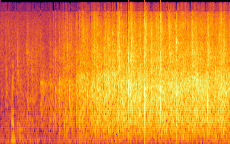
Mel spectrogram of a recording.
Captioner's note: applause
